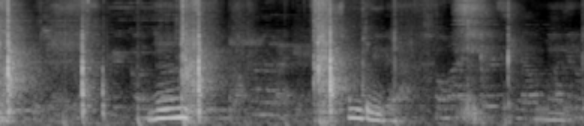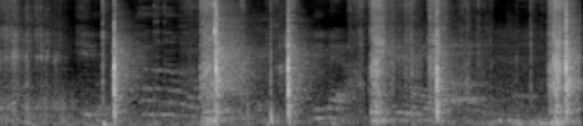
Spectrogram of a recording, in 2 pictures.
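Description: A knife crunches through a raw onion.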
